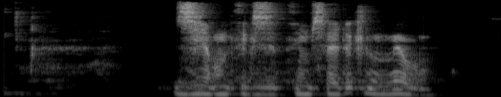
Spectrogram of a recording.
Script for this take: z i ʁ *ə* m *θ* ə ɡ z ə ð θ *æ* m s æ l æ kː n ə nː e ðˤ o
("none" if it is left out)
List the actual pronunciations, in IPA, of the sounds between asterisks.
ə, θ, i

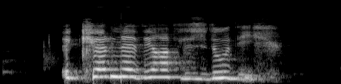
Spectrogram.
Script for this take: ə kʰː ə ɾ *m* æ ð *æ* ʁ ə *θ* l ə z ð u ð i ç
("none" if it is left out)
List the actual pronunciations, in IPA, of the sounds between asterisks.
n, i, f

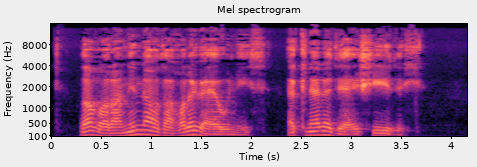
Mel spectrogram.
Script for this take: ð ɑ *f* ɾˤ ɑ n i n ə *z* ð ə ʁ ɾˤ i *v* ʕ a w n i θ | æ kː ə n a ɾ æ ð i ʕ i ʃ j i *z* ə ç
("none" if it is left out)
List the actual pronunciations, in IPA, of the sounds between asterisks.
v, ʁ, v, ð

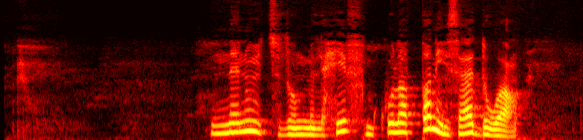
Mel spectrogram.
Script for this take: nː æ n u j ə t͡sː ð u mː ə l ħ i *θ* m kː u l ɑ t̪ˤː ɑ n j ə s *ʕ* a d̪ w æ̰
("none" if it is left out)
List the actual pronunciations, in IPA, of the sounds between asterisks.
f, ʕ

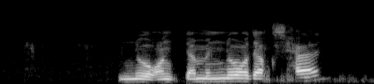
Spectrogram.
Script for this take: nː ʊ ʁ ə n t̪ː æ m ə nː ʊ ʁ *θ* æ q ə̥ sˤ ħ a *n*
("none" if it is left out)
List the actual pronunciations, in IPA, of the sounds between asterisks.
ð, n

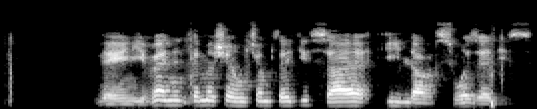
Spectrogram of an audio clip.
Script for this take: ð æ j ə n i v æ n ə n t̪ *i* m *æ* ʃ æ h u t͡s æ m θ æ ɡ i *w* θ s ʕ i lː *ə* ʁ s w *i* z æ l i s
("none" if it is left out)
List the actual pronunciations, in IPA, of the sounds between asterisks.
æ, æ, none, ə, æ

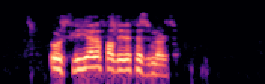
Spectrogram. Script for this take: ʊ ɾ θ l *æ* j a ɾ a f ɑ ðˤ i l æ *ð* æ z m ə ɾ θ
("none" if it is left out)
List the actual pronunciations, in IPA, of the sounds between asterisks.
i, θ

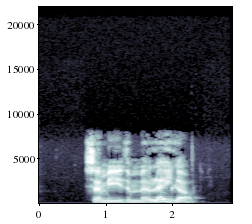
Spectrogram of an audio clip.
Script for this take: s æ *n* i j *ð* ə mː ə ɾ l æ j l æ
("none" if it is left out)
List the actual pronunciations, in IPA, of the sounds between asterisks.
m, ð

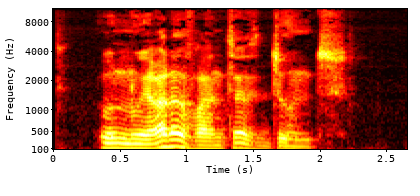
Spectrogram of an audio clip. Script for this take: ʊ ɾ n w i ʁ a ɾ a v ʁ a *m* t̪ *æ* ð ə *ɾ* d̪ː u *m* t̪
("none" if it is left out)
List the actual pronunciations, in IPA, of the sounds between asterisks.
n, æ, none, n

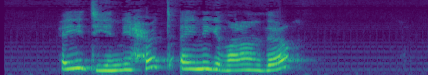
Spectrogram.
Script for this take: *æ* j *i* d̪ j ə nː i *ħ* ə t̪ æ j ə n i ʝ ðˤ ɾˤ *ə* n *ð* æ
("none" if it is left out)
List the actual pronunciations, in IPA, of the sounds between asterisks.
æ, i, ħ, ɑ, ð

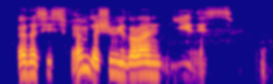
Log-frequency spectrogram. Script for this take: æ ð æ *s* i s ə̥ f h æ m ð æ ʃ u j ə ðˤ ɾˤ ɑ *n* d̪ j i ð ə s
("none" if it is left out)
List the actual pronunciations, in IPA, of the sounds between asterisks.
s, n

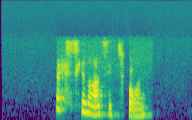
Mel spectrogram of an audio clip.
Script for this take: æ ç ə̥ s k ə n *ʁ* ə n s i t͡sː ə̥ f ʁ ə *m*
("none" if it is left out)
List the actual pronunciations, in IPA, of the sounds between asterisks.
ʁ, n

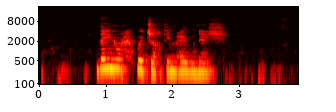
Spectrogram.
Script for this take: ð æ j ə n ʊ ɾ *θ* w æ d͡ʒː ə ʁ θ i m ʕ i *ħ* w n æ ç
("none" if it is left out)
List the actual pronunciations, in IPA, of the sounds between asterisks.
ħ, none

